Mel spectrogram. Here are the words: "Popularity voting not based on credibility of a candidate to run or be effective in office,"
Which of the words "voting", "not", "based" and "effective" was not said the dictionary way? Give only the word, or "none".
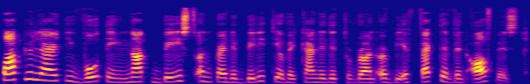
none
